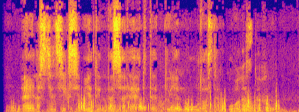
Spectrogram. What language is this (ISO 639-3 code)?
fin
